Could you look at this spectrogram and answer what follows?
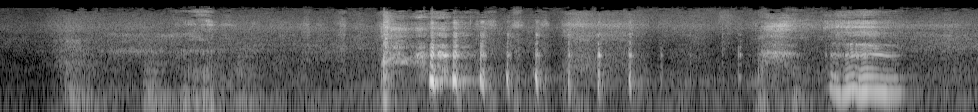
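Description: A rapid run of snorting, fluttering breath sounds, then a drawn-out rough snore, typical of a short-nosed dog's noisy breathing.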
